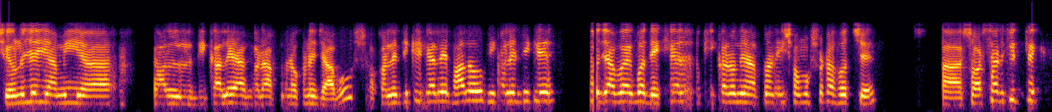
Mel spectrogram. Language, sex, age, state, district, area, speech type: Bengali, male, 45-60, West Bengal, Darjeeling, rural, conversation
